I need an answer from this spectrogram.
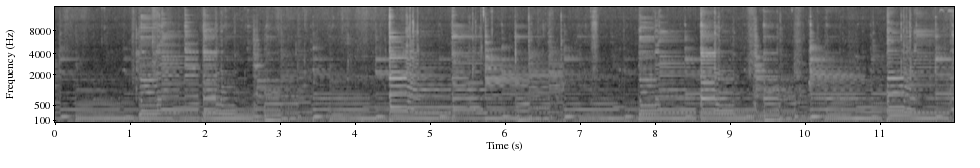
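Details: Steady strummed acoustic guitar music plays throughout, with plucked notes over a low, sustained accompaniment and no animal voices.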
